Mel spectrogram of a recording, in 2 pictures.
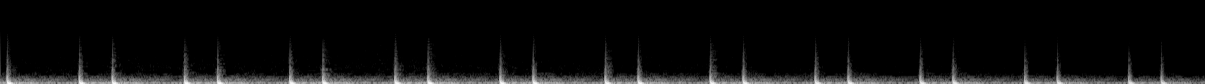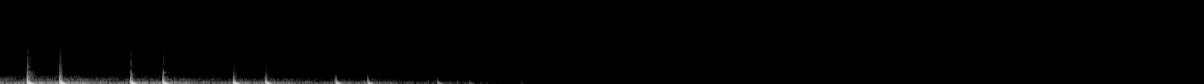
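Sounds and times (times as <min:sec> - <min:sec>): low hum: 0:00.0 - 0:15.8
heartbeat thumps: 0:00.0 - 0:15.9.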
